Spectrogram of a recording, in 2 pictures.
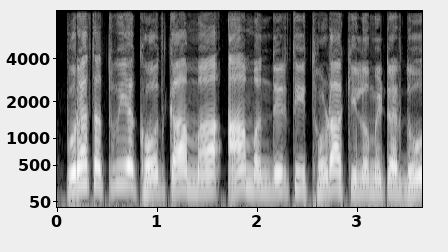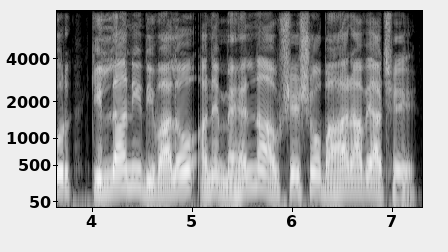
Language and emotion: Gujarati, neutral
